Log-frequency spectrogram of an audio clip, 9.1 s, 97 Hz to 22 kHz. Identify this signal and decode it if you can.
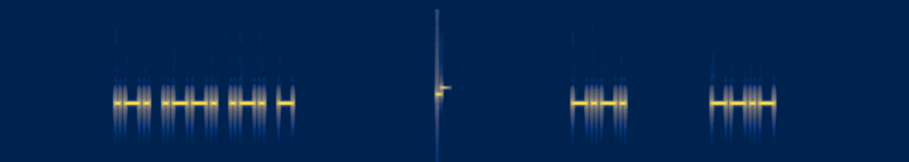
Morse code, heard as a keyed tone, about 25 wpm, spaced as for 17 wpm, 700 Hz. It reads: RPRT CQ
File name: Top 90 QSO Elements - 6x Character Spacing - 25wpm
